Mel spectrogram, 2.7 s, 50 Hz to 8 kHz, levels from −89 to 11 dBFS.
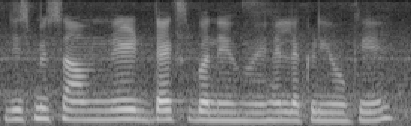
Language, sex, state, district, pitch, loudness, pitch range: Hindi, female, Uttar Pradesh, Lucknow, 210 Hz, -17 LUFS, 195-220 Hz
